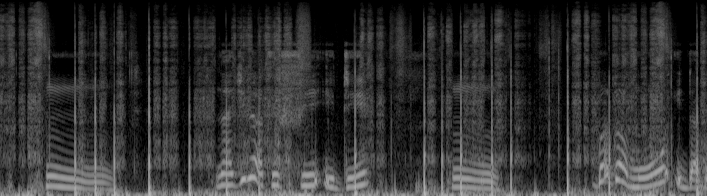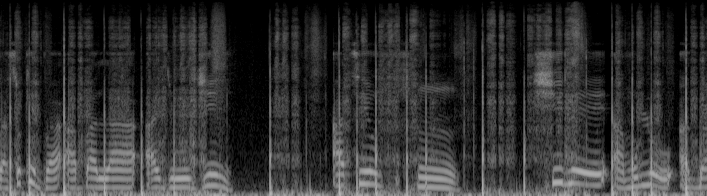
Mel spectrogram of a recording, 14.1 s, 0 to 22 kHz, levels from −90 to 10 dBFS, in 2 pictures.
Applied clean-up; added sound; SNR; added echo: none; Writing; 0 dB; none.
